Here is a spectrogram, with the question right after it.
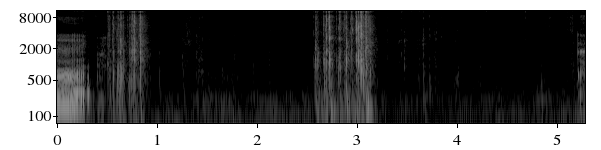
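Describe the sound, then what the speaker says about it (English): Playing cards being handled up close: two bursts of crisp riffling and shuffling, each about a second long, separated by quiet, with no talk. "Cut the deck and then pull 3 cards."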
